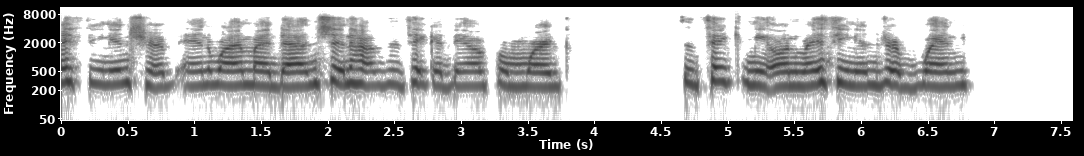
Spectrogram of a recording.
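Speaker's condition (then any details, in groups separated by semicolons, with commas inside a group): Cerebral palsy; wheelchair user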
